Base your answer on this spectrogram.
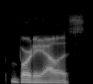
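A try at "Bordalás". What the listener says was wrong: Bordalas. added a vowel on me.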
